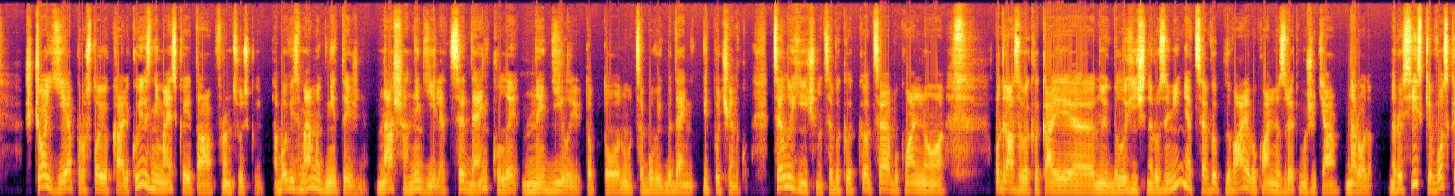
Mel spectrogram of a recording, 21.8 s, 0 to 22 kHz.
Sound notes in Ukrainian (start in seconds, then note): 14.2 сопіння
